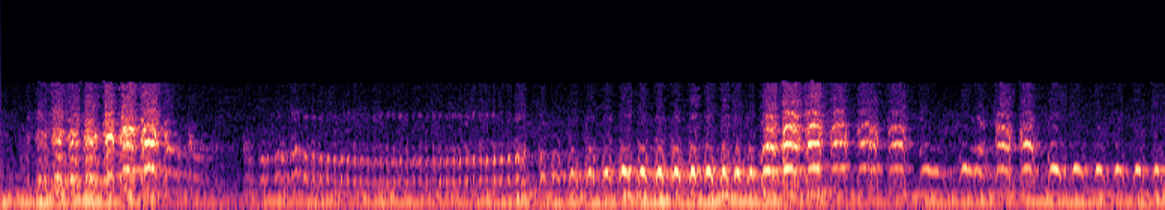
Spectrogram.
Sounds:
radio

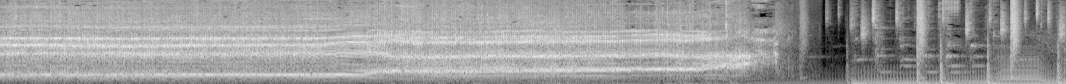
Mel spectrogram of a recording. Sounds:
people burping

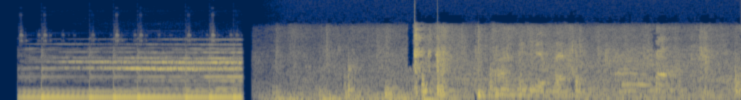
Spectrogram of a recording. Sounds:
speech
music
inside a large room or hall

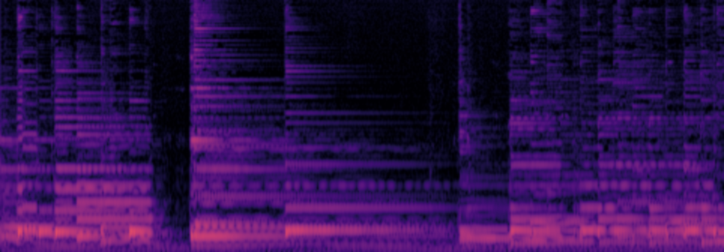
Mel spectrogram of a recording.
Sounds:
plucked string instrument
guitar
strum
musical instrument
acoustic guitar
music

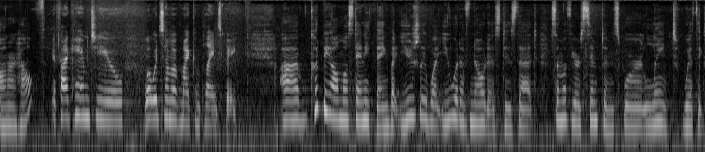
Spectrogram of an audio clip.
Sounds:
speech
conversation

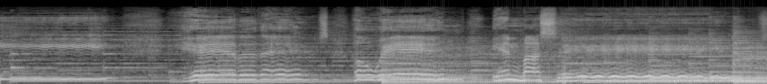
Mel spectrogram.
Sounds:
music

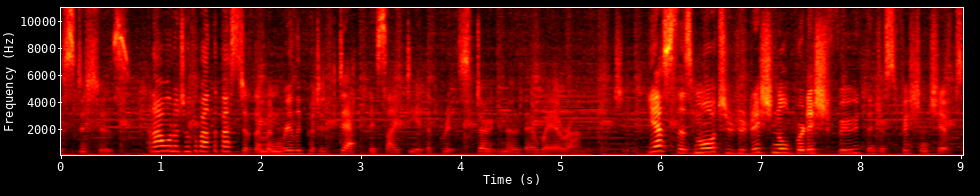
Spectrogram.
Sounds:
speech
music

